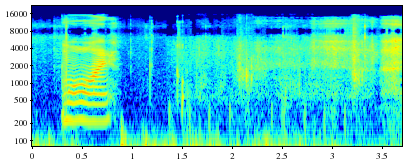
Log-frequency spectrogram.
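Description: Dirt crunches in quick, repeated scrapes as it is dug away.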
